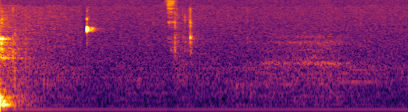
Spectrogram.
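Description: Near silence: room tone with a steady low hum, and one or two faint small clicks within the first second.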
